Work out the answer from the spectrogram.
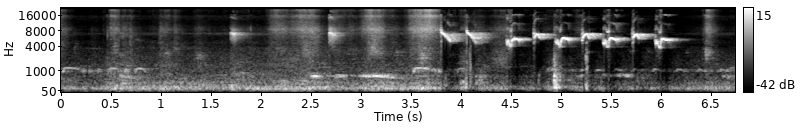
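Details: Cit kersen, the scarlet-headed flowerpecker, calling loudly: after faint scattered notes, an accelerating string of about eight sharp, very high, clipped chips, each dropping slightly in pitch, over low background hiss.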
